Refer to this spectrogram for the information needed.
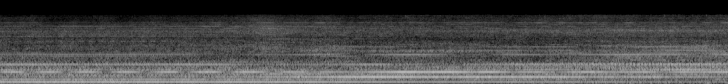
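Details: Loud steady high-speed drone at 7000 RPM with a strong low hum and several fixed tones above it; heavy running noise and big vibration on retest, cause unknown.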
